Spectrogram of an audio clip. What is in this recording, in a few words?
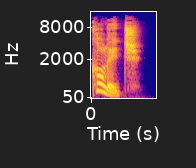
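"college", British English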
